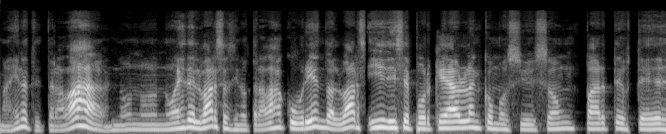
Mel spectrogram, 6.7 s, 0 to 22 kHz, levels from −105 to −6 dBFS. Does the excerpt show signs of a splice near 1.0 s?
no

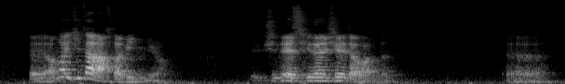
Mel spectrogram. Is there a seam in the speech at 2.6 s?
no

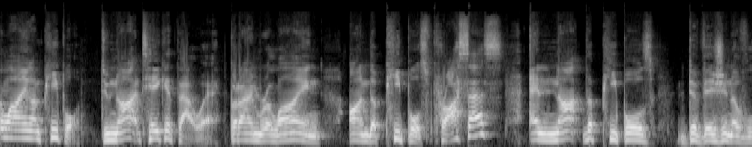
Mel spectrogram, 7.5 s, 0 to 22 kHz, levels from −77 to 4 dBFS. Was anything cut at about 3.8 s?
no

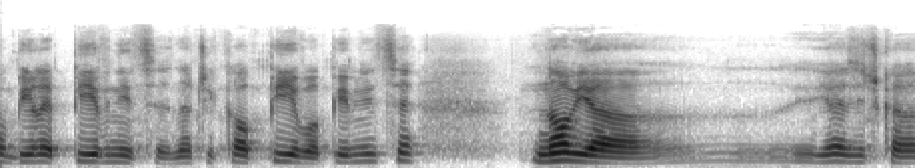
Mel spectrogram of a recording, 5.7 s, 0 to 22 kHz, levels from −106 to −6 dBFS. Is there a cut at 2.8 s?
no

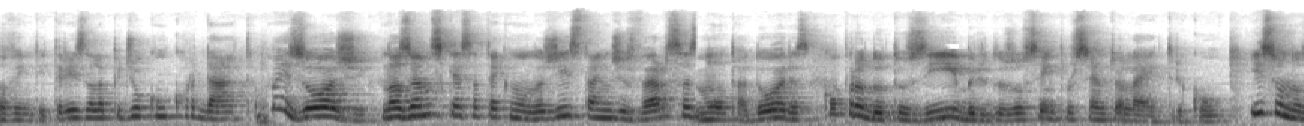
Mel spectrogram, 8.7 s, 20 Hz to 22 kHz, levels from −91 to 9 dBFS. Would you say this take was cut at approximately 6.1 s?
no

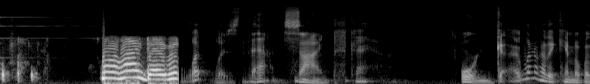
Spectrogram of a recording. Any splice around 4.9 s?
no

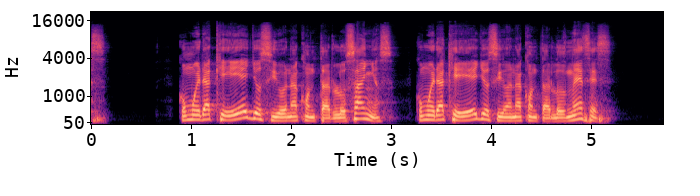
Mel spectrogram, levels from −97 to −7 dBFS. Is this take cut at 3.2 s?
yes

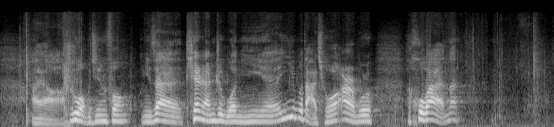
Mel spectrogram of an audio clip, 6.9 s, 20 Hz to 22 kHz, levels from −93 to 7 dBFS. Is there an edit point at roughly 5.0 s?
no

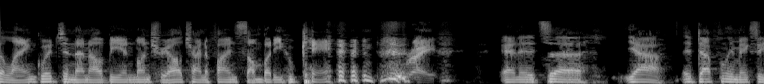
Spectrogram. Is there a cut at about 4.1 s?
no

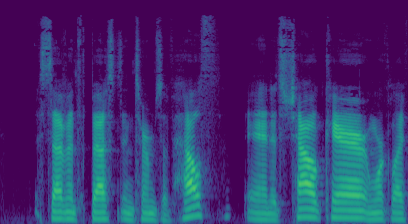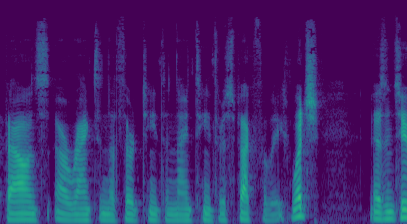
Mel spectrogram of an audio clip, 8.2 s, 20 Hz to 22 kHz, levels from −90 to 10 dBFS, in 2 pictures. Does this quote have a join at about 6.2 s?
no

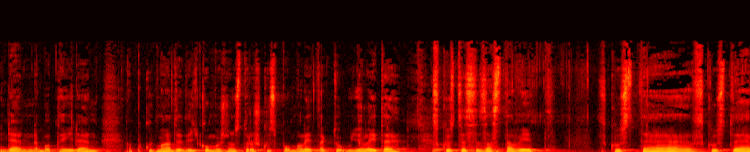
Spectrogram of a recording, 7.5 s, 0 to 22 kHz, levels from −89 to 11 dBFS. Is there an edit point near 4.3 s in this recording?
yes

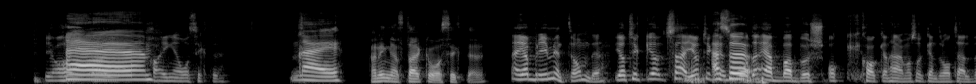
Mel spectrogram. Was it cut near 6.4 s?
yes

